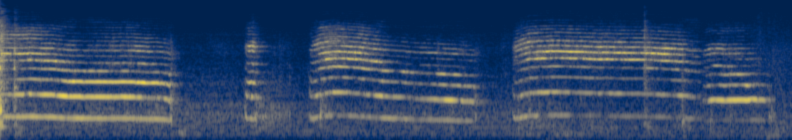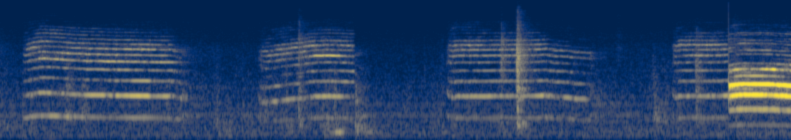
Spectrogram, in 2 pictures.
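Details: Domestic cat in a funny animals compilation, meowing loudly in a series of about seven drawn-out, clear, tonal meows, each a second or longer, some falling in pitch at the end, separated by brief pauses.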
